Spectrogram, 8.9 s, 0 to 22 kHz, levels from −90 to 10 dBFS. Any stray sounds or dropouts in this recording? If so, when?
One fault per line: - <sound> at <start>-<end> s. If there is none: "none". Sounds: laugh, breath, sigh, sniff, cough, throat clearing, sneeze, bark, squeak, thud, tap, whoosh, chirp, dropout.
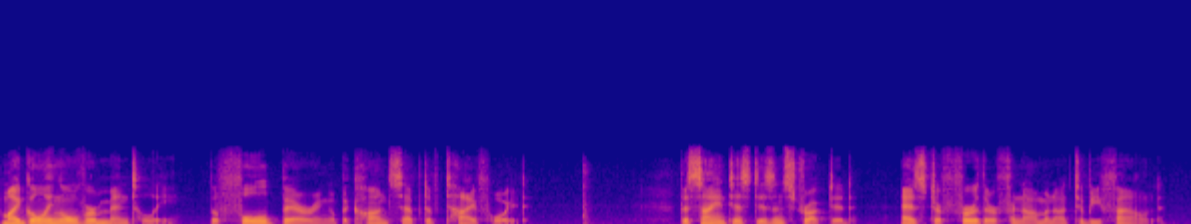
- tap at 4.4-4.6 s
